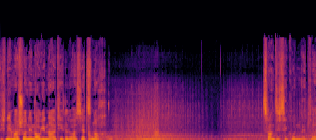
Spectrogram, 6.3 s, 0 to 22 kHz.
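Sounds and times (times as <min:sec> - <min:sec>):
speech: 0:00.0 - 0:02.5, 0:05.3 - 0:06.3
American pickup truck engine running: 0:01.8 - 0:06.3.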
